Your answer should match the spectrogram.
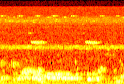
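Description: Near silence with faint bird calls: low cooing notes and a short high chirp repeating about once a second.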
